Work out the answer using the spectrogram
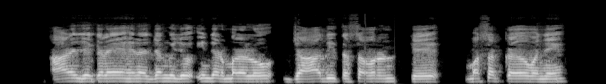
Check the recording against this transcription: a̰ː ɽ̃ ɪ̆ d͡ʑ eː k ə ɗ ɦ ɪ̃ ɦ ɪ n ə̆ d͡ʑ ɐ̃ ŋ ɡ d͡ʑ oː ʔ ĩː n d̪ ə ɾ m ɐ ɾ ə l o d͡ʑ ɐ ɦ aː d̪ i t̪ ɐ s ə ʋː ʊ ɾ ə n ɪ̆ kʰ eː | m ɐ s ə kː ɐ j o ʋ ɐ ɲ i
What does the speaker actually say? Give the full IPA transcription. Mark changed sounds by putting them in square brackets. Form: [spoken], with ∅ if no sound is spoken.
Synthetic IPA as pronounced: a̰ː ɽ̃ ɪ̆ d͡ʑ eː k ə ɗ ɦ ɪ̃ ɦ ɪ n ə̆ d͡ʑ ɐ̃ ŋ ɡ d͡ʑ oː ʔ ĩː n d̪ ə [ɽ] m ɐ ɾ ə l o d͡ʑ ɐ ɦ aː d̪ i t̪ ɐ s ə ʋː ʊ ɾ ə n ɪ̆ kʰ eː | m ɐ s ə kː ɐ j o ʋ ɐ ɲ [e]

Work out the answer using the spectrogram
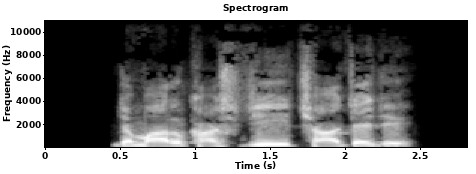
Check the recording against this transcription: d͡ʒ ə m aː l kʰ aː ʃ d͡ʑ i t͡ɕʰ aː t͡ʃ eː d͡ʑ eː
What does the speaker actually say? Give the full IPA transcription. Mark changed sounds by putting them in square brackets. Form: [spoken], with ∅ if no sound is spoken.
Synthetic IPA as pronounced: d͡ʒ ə m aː l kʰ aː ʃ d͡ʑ [iː] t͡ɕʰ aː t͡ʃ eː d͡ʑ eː

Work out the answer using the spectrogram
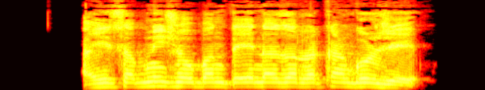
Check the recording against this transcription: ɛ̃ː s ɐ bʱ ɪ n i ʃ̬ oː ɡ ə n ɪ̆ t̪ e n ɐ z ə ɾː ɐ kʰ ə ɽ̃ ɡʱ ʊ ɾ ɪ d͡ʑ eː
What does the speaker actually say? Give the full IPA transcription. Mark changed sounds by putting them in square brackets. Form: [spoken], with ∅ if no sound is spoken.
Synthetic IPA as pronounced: ɛ̃ː s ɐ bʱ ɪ n i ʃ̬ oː [b] ə n ɪ̆ t̪ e n ɐ z ə ɾː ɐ kʰ ə ɽ̃ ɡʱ ʊ ɾ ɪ d͡ʑ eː

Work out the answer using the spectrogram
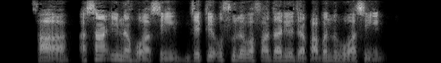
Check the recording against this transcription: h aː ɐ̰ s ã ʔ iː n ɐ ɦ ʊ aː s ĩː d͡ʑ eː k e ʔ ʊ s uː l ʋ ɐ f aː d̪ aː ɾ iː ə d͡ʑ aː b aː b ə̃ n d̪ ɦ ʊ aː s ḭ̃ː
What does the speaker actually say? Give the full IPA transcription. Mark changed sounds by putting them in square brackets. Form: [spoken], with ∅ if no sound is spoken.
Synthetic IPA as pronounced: h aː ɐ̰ s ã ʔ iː n ɐ ɦ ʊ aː s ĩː d͡ʑ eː k e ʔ ʊ s uː l ʋ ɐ f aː d̪ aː ɾ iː ə d͡ʑ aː [p] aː b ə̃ n d̪ ɦ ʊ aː s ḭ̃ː

